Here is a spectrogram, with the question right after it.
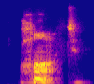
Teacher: don't have to aspirate to make a distinction in portuguese but my portuguese p is very close in its vot to the english b · i don't aspirate or it's not i don't have to aspirate to make a distinction in portuguese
